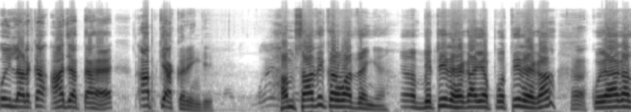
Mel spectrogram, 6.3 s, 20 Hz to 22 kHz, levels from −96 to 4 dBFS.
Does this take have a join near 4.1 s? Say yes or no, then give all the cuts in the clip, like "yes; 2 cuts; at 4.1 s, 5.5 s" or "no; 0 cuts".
yes; 1 cut; at 4.1 s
